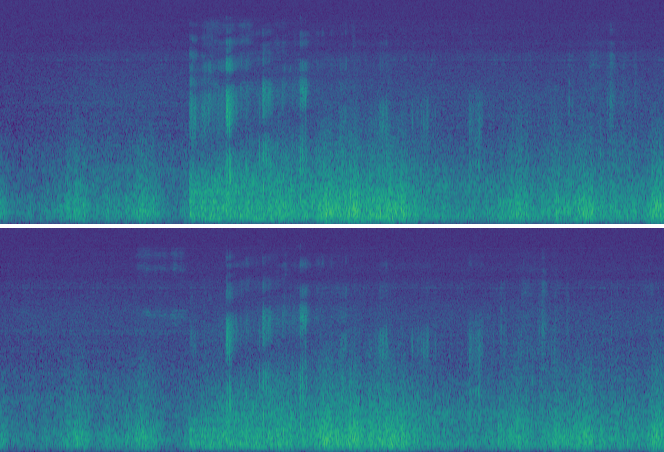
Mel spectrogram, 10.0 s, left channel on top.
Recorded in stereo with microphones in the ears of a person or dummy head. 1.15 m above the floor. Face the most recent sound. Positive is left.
turn(degrees=-10)  # may be behind; listen again after turning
